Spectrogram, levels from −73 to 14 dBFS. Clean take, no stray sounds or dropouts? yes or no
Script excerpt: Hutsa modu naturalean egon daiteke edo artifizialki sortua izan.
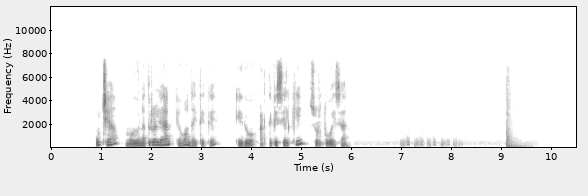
no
